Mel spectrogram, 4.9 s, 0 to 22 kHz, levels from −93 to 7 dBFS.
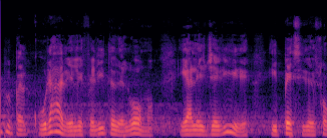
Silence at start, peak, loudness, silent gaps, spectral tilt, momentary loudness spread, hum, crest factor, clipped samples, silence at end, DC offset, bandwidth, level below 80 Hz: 0 s; -12 dBFS; -30 LUFS; none; -6.5 dB/octave; 9 LU; none; 18 dB; under 0.1%; 0 s; under 0.1%; 13.5 kHz; -64 dBFS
